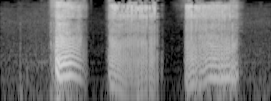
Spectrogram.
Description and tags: wun tew thraaay fart
flatulation, flatulence, gas, noise, poot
